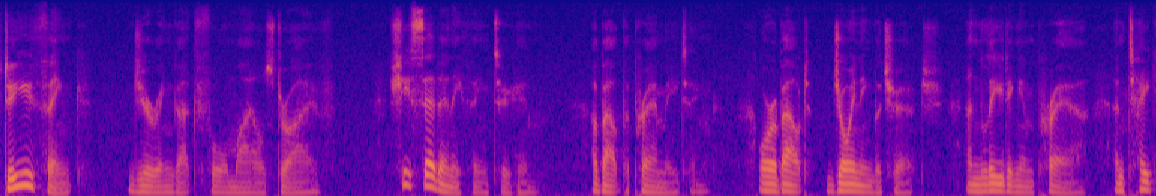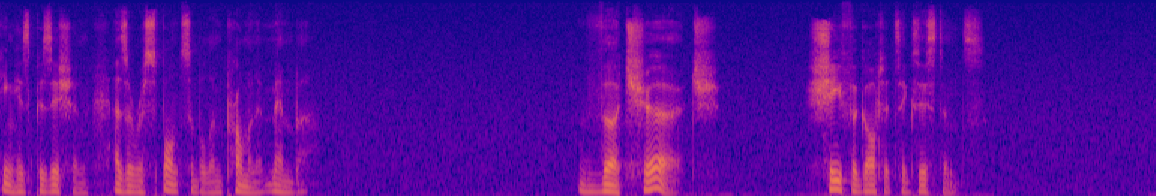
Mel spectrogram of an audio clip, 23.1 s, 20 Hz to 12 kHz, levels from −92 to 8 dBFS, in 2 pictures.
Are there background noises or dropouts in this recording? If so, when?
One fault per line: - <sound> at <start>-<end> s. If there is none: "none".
none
